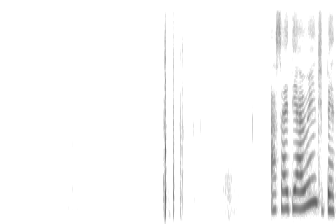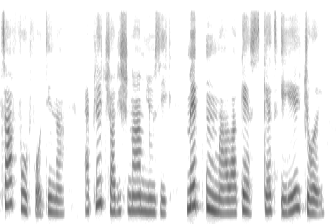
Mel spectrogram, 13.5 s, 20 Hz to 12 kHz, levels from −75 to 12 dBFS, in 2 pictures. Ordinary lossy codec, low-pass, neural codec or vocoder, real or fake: none; 9.9 kHz; vocoder, 22.05 kHz, 80 mel bands, WaveNeXt; fake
